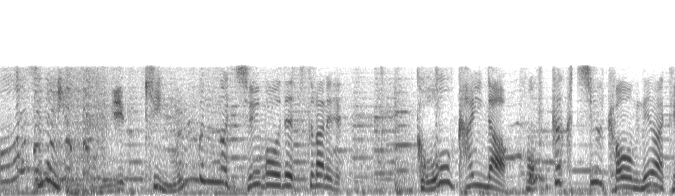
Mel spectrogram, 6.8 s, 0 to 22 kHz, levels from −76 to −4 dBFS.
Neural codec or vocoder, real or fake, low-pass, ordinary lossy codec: codec, 16 kHz, 1 kbps, X-Codec, HuBERT features, trained on general audio; fake; 5.4 kHz; AAC, 48 kbps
